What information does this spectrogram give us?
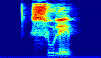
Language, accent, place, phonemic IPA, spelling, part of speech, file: French, France, Lyon, /su.le/, souler, verb, LL-Q150 (fra)-souler.wav
- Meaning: 1. to get (someone) drunk, to inebriate 2. to fill up as if with food 3. to confuse or extenuate with an unending flow of something 4. to intoxicate or overexcite 5. to get drunk, to inebriate oneself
